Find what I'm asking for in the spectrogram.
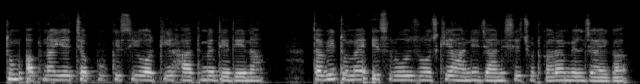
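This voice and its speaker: A woman voicing a clever young man in a storybook, speaking plainly in a dark, mellow tone. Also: mid-range voice, steady tone, normal speed, close to an everyday voice, poor audio. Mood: calm.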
